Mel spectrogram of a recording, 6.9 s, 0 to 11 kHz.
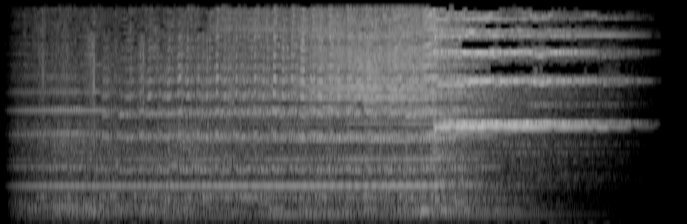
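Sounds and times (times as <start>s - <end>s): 
brass instruments: 0.2s - 6.0s.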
